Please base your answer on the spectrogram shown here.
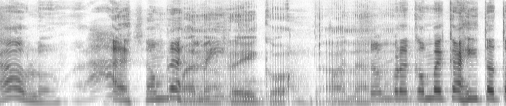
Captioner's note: speaking In Foreign Language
